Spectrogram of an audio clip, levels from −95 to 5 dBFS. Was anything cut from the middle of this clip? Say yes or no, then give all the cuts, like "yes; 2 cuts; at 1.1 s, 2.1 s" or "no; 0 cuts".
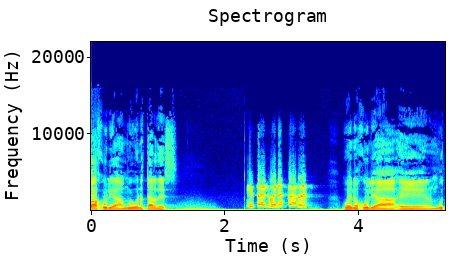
no; 0 cuts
